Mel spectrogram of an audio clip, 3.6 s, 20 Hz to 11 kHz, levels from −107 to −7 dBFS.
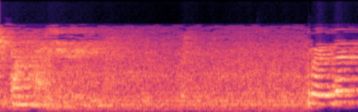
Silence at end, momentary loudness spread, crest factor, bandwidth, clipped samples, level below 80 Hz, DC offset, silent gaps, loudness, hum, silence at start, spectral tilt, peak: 0 s; 11 LU; 16 dB; 5.6 kHz; under 0.1%; -54 dBFS; under 0.1%; none; -20 LUFS; none; 0 s; -8 dB/octave; -2 dBFS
